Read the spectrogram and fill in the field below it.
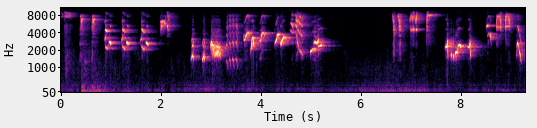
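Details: Chestnut-capped thrush (anis kembang) in full song for songbird training: fast repeated chirp phrases and slurred whistles for five seconds, a short silence, then more high twittering and downward whistles.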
